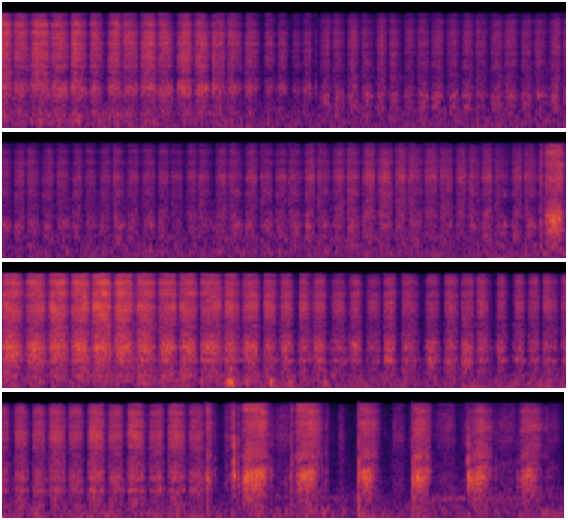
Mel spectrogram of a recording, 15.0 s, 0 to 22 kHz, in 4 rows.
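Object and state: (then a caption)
Pencil shading on a paper sketchbook page. A 4B pencil shades a large dark area on a paper sketchbook page with rapid strokes, making a bright, dry scratching rub. The rubbing runs steadily, grows louder and brighter about halfway through, then breaks into short separate strokes near the end.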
